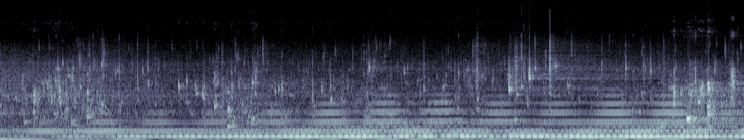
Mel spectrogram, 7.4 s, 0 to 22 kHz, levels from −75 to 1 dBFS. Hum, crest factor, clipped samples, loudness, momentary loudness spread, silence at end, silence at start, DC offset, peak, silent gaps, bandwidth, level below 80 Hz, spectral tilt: none; 18 dB; under 0.1%; -18 LUFS; 8 LU; 0 s; 0 s; under 0.1%; 0 dBFS; none; 9 kHz; -32 dBFS; -7.5 dB/octave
